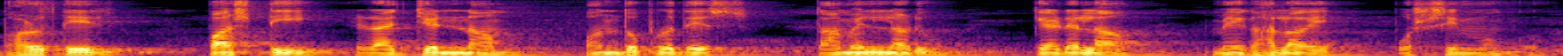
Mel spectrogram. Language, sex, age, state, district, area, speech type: Bengali, male, 18-30, West Bengal, Jalpaiguri, rural, spontaneous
